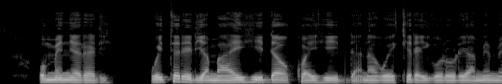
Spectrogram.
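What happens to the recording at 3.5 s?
The speech was delivered in 2-second chunks, and at 3.44 s, just after "ihinda o kwa", 12 ms of silence was left before the next chunk. No sound is lost, but the flow stops in a brief hole, a gap between chunks.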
